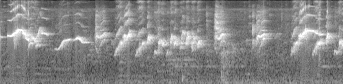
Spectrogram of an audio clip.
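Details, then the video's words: Oriental magpie-robin, agitated and seeking an opponent, giving rich looping whistles that rise then fall, in repeated phrases with short breaks and a single sharp click midway. "Kacer ngotot emosi mencari lawan"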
